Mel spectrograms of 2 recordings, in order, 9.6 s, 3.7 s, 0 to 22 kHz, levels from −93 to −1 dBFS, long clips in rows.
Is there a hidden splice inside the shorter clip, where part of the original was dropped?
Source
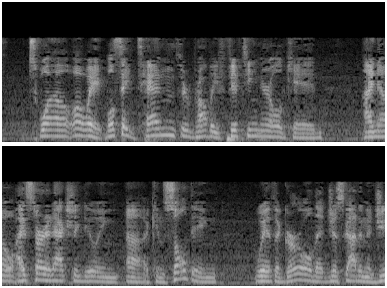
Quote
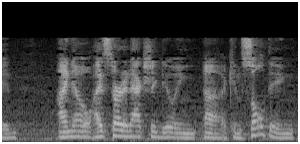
no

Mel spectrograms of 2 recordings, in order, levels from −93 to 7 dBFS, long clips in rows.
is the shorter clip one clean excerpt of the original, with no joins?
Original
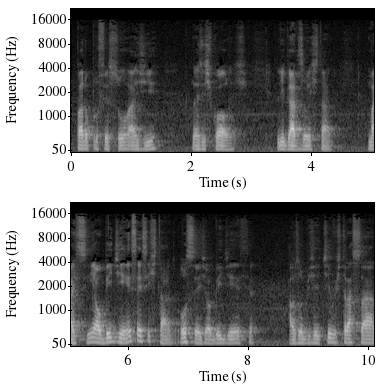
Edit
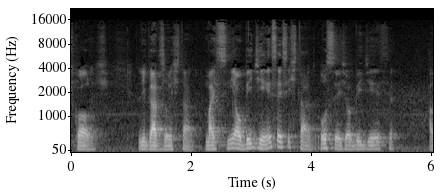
no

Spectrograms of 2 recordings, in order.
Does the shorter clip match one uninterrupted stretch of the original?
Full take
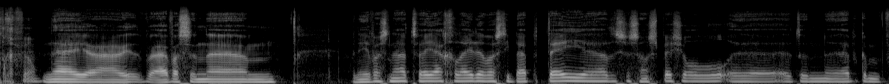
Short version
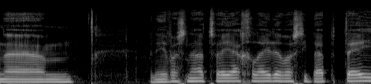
yes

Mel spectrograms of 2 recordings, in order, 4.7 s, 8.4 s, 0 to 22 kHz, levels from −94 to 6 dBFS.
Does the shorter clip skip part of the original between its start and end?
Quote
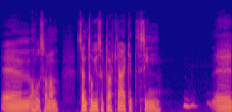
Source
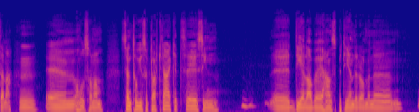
yes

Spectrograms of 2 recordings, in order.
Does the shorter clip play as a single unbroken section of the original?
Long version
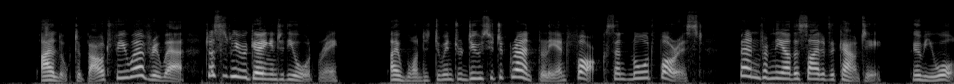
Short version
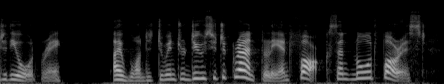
yes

